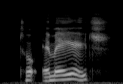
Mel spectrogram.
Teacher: The first O collapses into a schwa. To MAH. Notice the vertical drop of the jaw on MAH. · the focus is the long, open ah sound in the middle and the complete stoppage of air on the internal T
